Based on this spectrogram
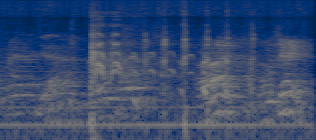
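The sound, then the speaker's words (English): A person wearing a Halloween dog costume mimics a dog with a series of short, yappy barks and whimpers, fairly loud, over a steady low hum of background noise. “now I'm just the dog and she's the dog walking mom.”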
